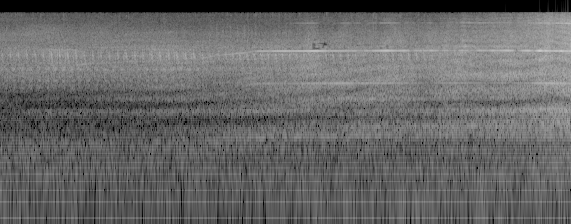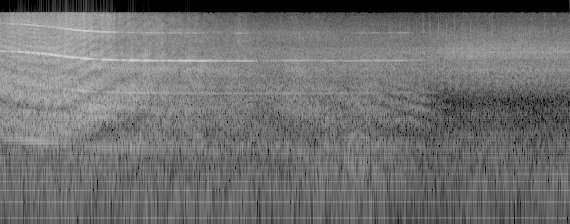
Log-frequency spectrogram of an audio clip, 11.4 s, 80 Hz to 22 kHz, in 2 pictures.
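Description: Radio-controlled F4D Skyray model jet's 80mm electric ducted fan whining through a high-speed low pass: the whine grows louder, peaks about six seconds in with a clear drop in pitch as the jet goes by, then fades away.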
